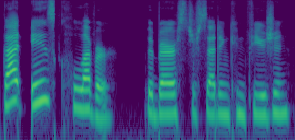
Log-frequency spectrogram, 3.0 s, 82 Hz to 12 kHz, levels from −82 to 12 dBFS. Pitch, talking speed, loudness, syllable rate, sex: 225 Hz, 165 wpm, -20 LUFS, 5.2 syllables/s, female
